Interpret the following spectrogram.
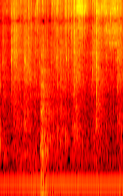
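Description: Plastic packaging crinkling as it is handled, with a soft bump a little under a second in.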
